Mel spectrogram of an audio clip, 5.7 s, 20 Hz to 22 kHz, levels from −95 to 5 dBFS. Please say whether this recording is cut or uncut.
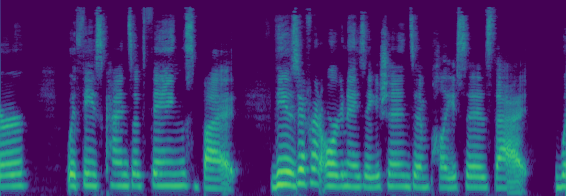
uncut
